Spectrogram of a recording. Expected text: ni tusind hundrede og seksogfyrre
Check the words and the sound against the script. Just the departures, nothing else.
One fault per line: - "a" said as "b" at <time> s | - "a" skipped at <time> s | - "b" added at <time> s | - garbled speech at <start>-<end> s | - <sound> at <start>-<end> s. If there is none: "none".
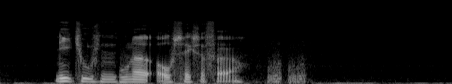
- laugh at 2.7-3.1 s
